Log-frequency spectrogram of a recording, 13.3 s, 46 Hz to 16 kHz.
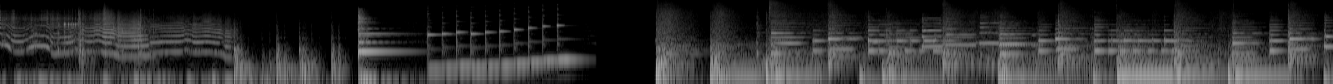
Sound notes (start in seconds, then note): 1.1 glasses fall. head bounces and rattles; 7.7 upbeat music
